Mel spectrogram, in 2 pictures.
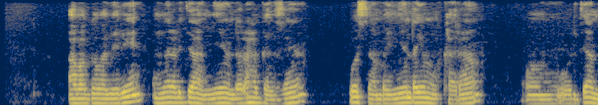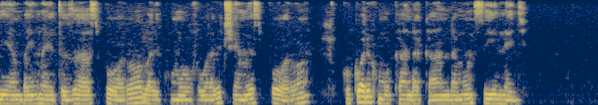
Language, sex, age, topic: Kinyarwanda, male, 18-24, health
